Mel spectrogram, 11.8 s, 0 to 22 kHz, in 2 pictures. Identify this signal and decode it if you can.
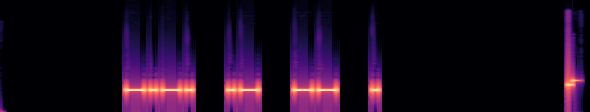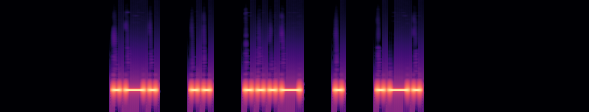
Morse code, heard as a keyed tone, about 20 wpm, spaced as for 14 wpm, 700 Hz. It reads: CAME RIVER
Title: 2x Character Spacing - Top 300 Words - 20wpm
